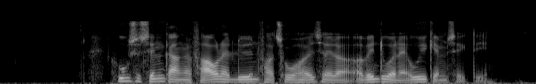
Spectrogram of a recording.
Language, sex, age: Danish, male, 28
